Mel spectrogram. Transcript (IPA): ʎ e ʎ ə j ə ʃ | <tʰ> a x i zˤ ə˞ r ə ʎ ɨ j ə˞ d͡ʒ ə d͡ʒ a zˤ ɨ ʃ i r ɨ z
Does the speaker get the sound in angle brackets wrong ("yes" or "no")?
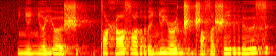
yes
